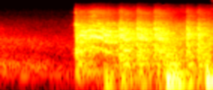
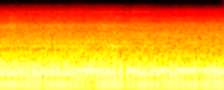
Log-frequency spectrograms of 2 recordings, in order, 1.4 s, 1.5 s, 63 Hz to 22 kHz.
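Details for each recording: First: Suzuki Bandit 650S barn find that sat 2 years, first start after freeing the seized clutch and an oil and filter change, battery trickle-charged, choke on, clutch held in: a quiet crank, then it catches and stumbles through uneven, lumpy beats; hard starting after storage. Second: Suzuki Bandit 650S barn find, sat two years, battery trickle-charged, just started on choke with clutch held in: even, steady engine note, smooth low drone, no knocks or misses; running normally, clutch cable still needs adjusting.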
